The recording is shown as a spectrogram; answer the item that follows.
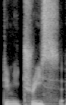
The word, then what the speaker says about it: Dimitrescu: You get to see Lady Dimitrescu, or Dimitrice as apparently it's pronounced.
